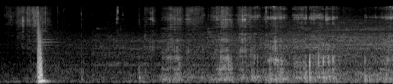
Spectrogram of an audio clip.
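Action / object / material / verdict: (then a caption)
scrape / small loose stone on a large rock / stone / none. A hand rubs and scrapes a small grey loose stone across the flat face of a large, solid grey-brown rock on the ground. A sharp stone-on-stone knock comes first, then a few faint ticks. From about the midpoint, a steady gritty scraping rasp with a bright edge continues to the end.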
